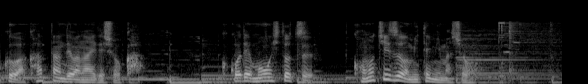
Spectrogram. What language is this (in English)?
Japanese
